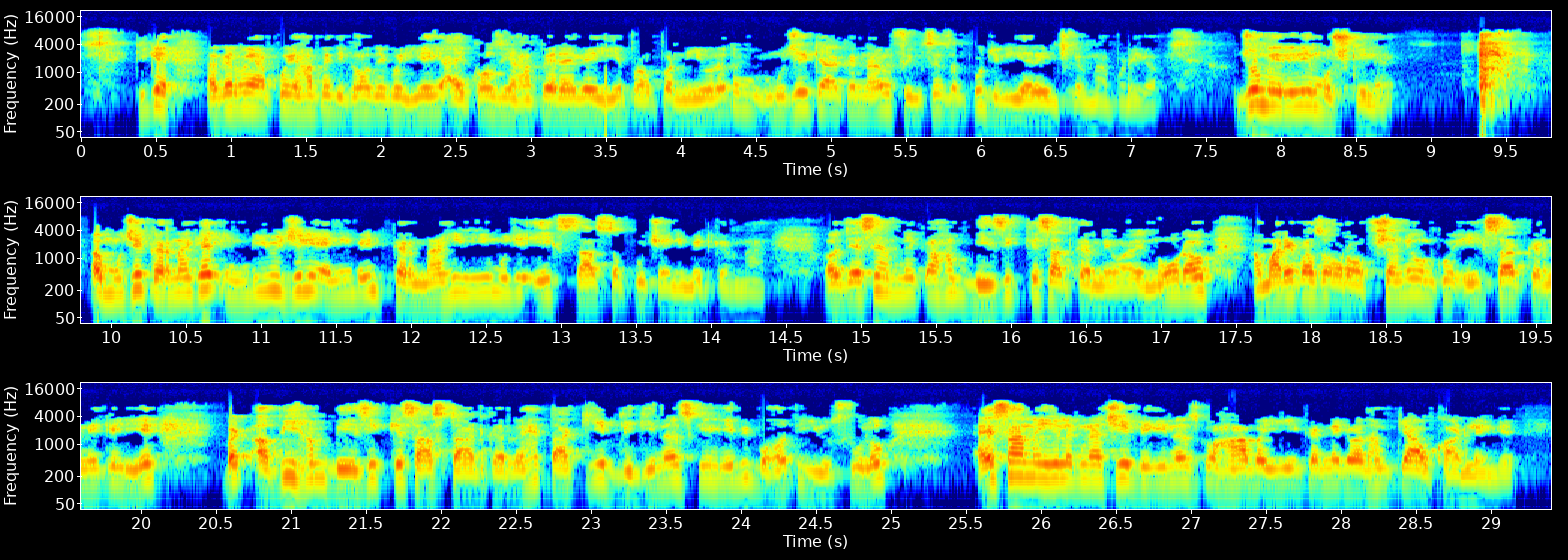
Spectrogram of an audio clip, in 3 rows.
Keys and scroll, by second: 11.2 ctrl+z.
